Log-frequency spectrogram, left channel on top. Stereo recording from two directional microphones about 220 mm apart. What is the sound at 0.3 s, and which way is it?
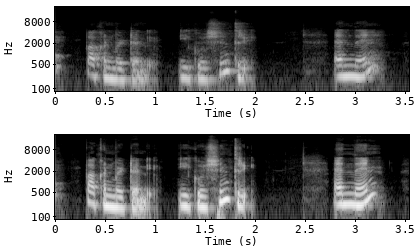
Speech, 50° right (ahead or behind).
